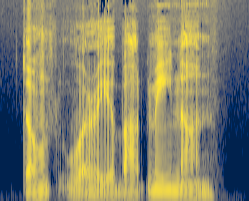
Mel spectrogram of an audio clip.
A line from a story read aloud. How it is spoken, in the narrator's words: said May, in the same exhausted voice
